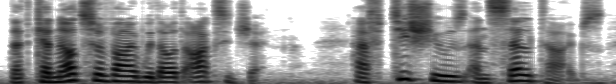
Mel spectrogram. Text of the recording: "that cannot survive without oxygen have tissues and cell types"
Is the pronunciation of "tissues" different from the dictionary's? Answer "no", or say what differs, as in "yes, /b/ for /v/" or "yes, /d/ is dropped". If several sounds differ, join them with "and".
no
